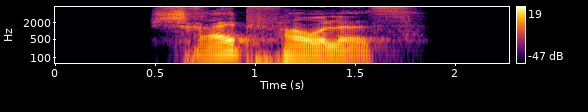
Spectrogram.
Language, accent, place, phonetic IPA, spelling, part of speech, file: German, Germany, Berlin, [ˈʃʁaɪ̯pˌfaʊ̯ləs], schreibfaules, adjective, De-schreibfaules.ogg
- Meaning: strong/mixed nominative/accusative neuter singular of schreibfaul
